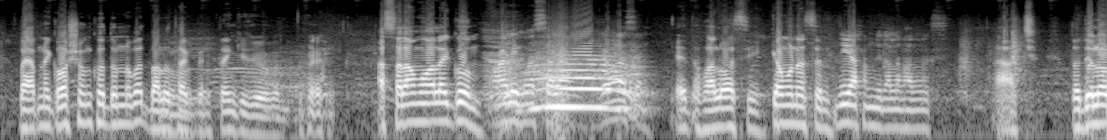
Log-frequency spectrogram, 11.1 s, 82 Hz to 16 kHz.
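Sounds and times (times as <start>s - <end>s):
cows mooing: 1.6s - 3.4s, 4.8s - 6.6s.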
